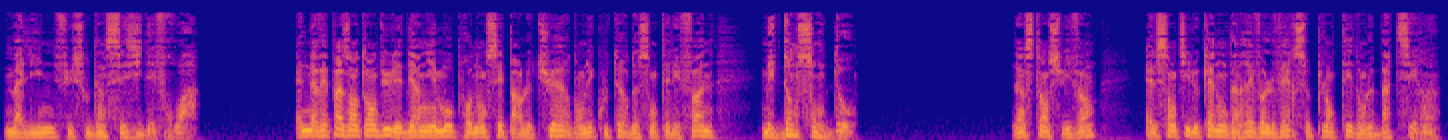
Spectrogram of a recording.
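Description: A man narrating a thriller audiobook in an expressive, dramatic reading. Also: fairly low pitch, moderate pace, slightly rough, no room sound, clean studio sound.

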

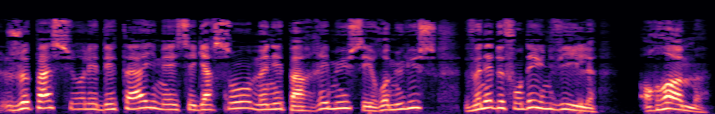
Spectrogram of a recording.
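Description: A man's voice: high-pitched, lively intonation, unhurried, no echo, studio quality, voice pushed up. A man voicing a timid, bespectacled teenage boy historian who lectures nervously, in an audiobook. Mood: storytelling. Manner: nervous lecturing storyteller, growing bolder. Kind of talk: audiobook character voice.

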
